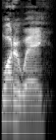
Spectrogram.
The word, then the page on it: waterway: American English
